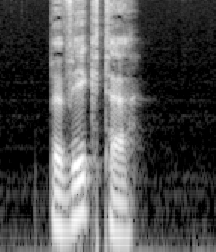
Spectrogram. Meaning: inflection of bewegt: 1. strong/mixed nominative masculine singular 2. strong genitive/dative feminine singular 3. strong genitive plural
- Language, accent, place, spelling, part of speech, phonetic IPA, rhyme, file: German, Germany, Berlin, bewegter, adjective, [bəˈveːktɐ], -eːktɐ, De-bewegter.ogg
